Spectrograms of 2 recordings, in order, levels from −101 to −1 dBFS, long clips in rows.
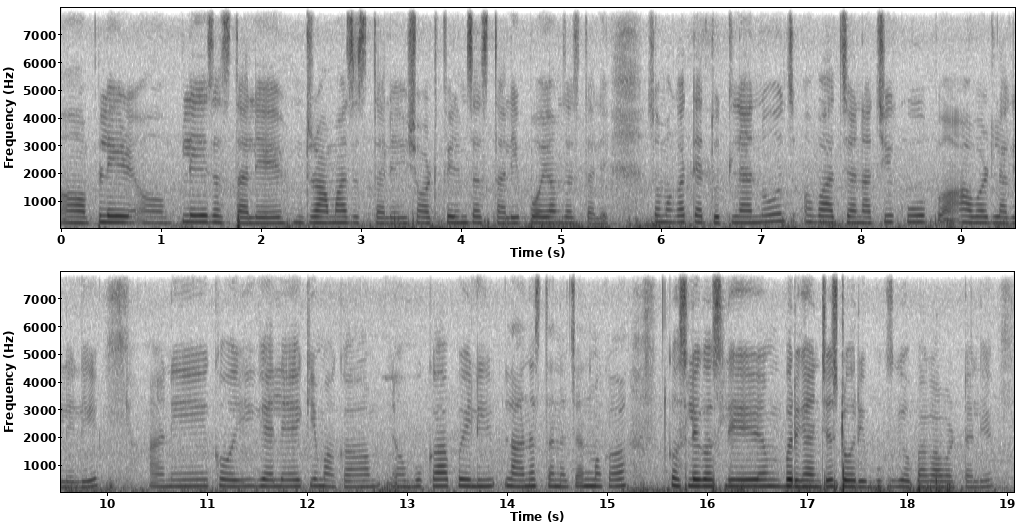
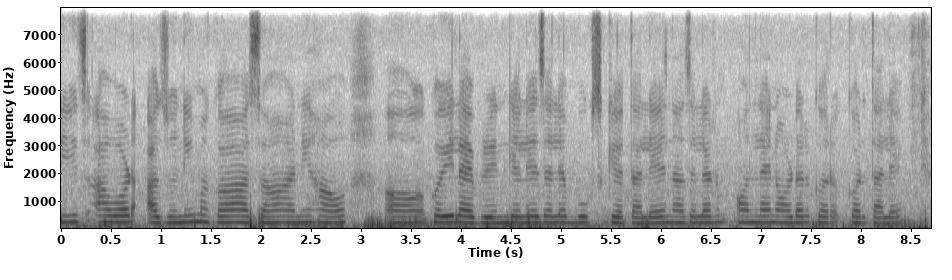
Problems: none marked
